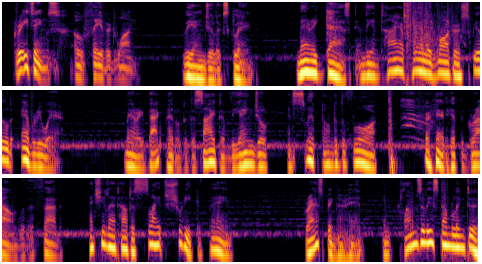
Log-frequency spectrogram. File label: Narrator; Audiobook 2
